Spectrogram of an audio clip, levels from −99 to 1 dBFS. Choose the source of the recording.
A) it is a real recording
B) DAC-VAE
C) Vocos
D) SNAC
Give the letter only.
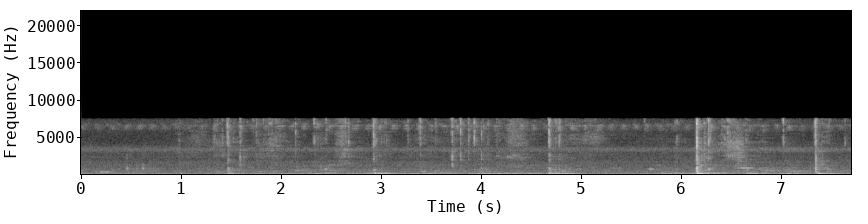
A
